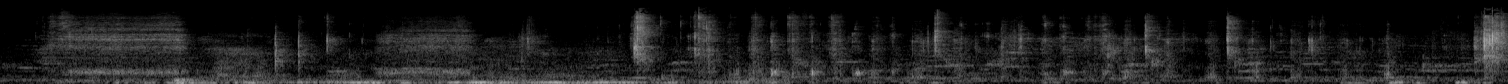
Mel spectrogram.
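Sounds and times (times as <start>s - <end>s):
chewing and mouth smacks: 6.3s - 15.0s.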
